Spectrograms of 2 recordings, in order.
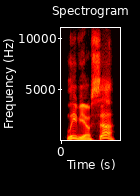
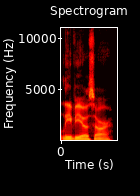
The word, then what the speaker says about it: Leviosa: Pronunciation is important. Leiosa, not Leiosar.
